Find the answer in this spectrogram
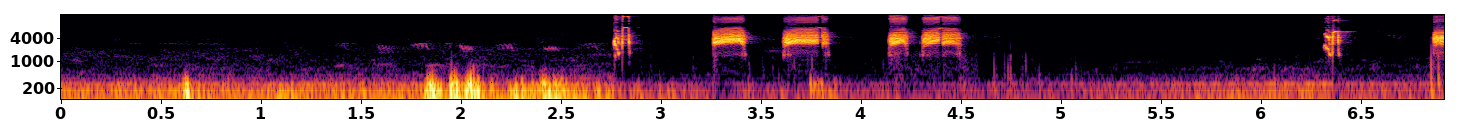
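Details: Black francolin giving a harsh, rasping call phrase of several quick, buzzy high bursts after low murmuring sounds at the start, followed by two more short grating notes near the end.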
